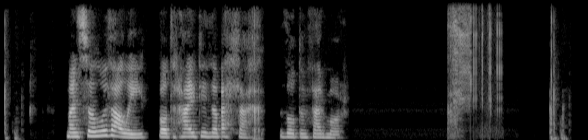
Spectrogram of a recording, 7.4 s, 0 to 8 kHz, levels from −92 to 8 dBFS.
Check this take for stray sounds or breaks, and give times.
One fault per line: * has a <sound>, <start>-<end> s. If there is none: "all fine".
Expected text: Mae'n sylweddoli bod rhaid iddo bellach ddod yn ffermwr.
* has a squeak, 5.6-6.3 s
